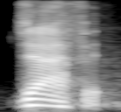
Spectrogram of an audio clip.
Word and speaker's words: Japheth: either shem ham or japheth or jaffa prop uh popularly pronounced jaffet so uh genesis 9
